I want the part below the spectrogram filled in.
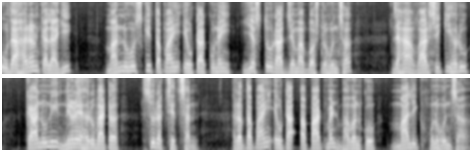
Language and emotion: Nepali, neutral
